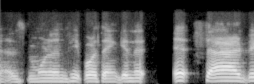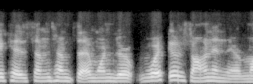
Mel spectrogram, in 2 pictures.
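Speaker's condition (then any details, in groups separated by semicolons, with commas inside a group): Cerebral palsy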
